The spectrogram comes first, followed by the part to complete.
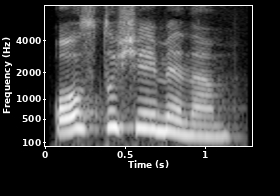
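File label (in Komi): оз тусьӧй менам, Komi, female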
